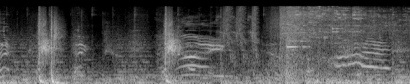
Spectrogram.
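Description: Film fight sound effects over background music: two sharp punch impacts with men's shouts, then car window glass shattering about three seconds in as a man crashes through it.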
